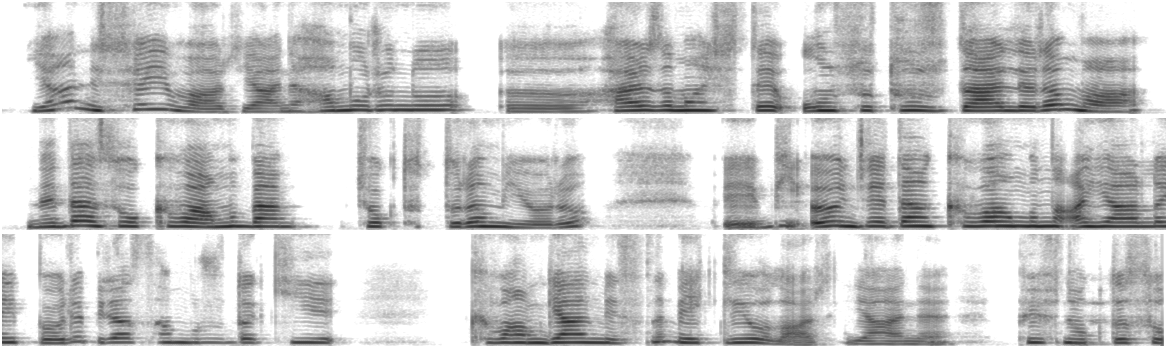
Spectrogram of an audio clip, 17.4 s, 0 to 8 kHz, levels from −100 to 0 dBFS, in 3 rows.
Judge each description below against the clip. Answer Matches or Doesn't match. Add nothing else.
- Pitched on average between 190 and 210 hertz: Doesn't match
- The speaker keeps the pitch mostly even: Matches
